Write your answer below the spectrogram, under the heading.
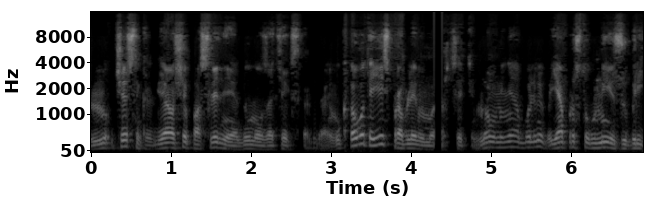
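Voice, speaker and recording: Over a quiet background, a man speaks in a dark, mellow tone with lively intonation. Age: young. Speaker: actor. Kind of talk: interview. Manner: halting.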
